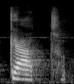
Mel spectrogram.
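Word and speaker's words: quatre: toa toa is that not easy four is pronounced as cat cat cat five is pronounced as sank sank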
